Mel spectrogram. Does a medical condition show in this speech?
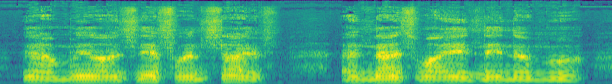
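Yes: MND/ALS; progressive; poor speech at onset, slow speech.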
